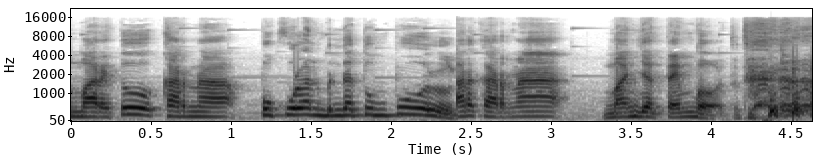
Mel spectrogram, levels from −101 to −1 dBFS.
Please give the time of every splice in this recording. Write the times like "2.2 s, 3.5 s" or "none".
2.4 s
